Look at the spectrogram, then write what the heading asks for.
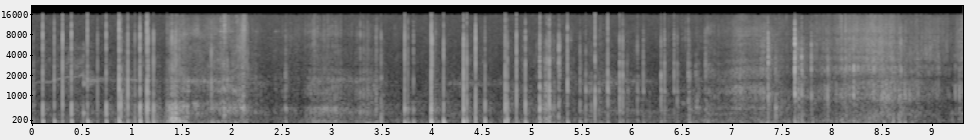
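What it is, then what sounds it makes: Glitter fabric zip pouch. Long nails scratch the glitter surface of a hollow, soft-sided fuchsia glitter fabric zip cosmetic pouch, possibly while handling its zipper. The result is a dense run of dry, rapid crackling scratches that sound low and muffled, with no ring after each stroke and brief quieter pauses between bursts.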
